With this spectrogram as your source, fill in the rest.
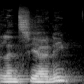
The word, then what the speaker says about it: Lencioni: Today I want to talk to you about this, the Five Dysfunctions of a Team by Patrick Lencioni. That's how you pronounce his name.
